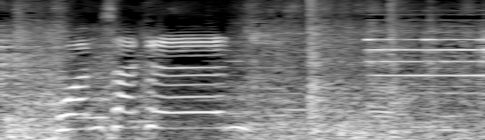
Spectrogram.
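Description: Amusement-arcade din of game machines. A high voice calls out briefly about half a second in, and a steady electronic beep from a game machine starts near the end.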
